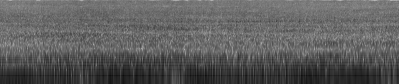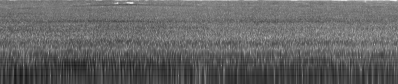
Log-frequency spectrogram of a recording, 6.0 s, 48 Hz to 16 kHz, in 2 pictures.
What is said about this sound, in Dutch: Ondertussen is hier ook de bus 20 gekomen.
